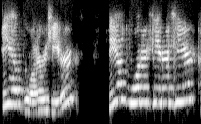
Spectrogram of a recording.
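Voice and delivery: American English question; American accent. Shown as a demonstration. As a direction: rattle it off the American way. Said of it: "But in American, they will say".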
